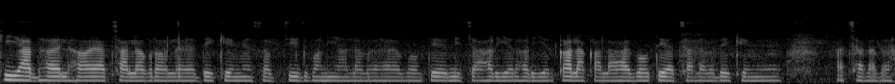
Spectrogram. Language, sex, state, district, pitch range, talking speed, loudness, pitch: Maithili, female, Bihar, Samastipur, 175-180 Hz, 215 wpm, -34 LUFS, 175 Hz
